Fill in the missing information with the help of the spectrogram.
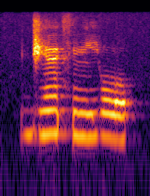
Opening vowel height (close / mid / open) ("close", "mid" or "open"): mid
